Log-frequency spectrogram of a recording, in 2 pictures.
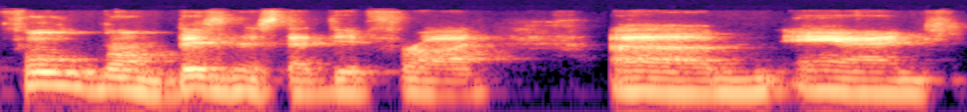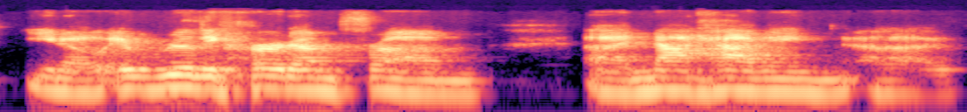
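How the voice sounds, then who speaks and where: A man's voice: mid-range voice, fairly bright tone. A man in his thirties answering conversationally as a business panelist, rambling and hesitant, over a video call. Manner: hesitant, filler-heavy, rambling. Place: indoor room at home or office, on a video call. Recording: roomy, echoey video call.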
